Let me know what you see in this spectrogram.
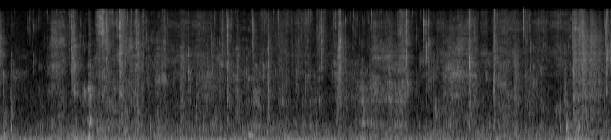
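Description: Close-miked eating sounds: irregular chewing, wet lip smacks and small crackling clicks as mutton curry and salad greens are eaten with the hands.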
